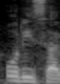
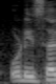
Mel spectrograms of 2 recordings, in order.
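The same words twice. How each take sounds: First: The middle consonant is a d sound. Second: The middle consonant is an r sound. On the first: "डी I भी होता है" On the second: "आर आई भी होता है"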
